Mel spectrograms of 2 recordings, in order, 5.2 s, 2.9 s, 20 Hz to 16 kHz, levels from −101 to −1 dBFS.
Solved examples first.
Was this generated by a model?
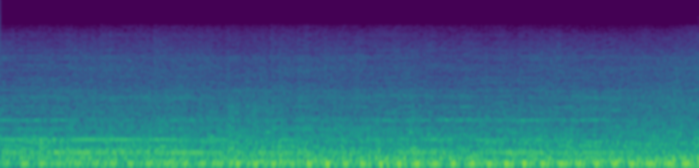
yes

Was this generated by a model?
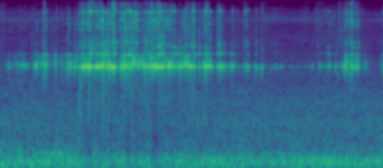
no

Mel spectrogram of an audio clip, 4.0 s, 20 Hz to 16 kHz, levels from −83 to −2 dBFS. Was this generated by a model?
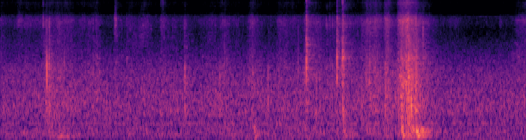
no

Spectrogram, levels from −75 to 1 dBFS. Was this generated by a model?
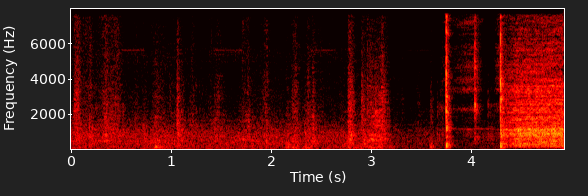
no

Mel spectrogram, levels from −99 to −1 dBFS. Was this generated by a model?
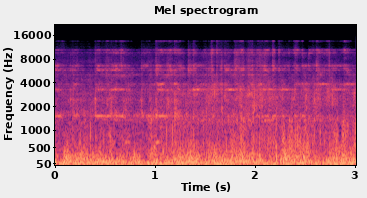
yes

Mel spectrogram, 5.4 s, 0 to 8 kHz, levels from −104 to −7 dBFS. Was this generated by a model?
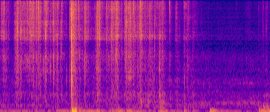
yes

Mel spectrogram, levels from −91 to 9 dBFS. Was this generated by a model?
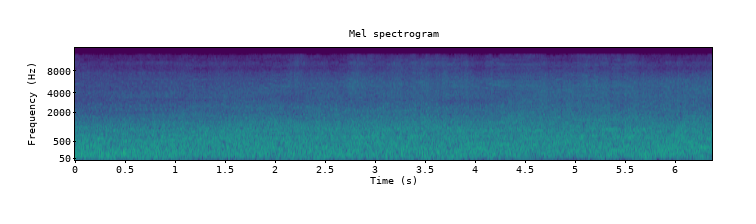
yes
